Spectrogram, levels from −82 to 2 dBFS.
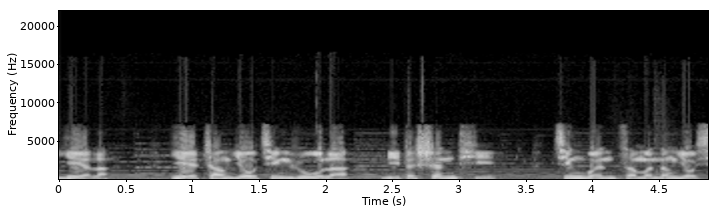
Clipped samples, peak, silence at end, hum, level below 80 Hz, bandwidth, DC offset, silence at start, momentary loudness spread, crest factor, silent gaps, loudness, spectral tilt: under 0.1%; -2 dBFS; 0 s; none; -44 dBFS; 15.5 kHz; under 0.1%; 0 s; 7 LU; 16 dB; none; -16 LUFS; -4 dB/octave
